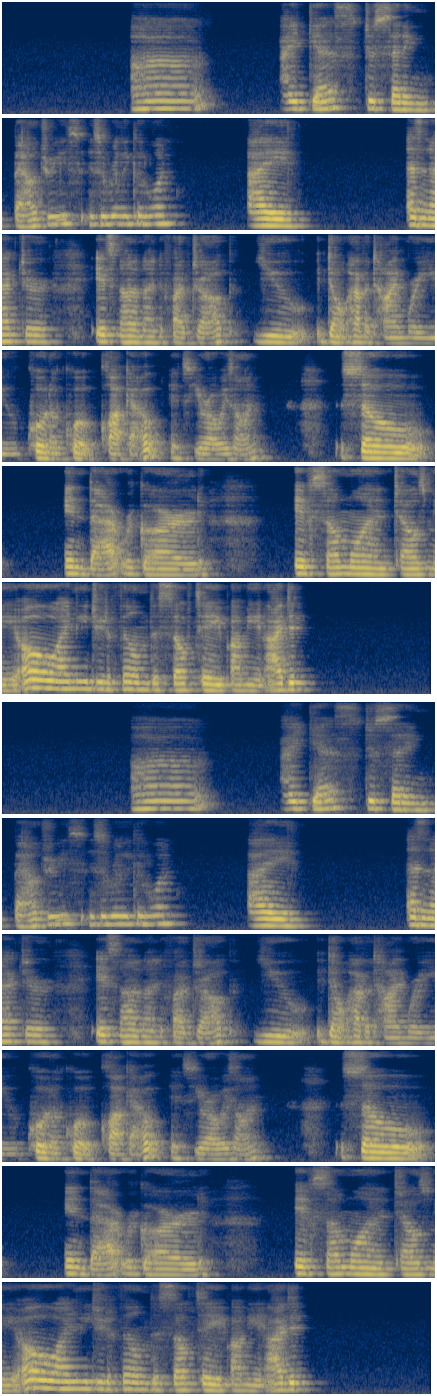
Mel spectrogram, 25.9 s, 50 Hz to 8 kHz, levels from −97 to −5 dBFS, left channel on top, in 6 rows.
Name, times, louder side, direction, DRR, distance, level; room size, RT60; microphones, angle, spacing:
voice 1, 1.3-2.0 2.8-6.0 6.8-7.3 8.4-10.9 11.2-15.6 16.4-17.2 18.0-19.7 20.3-24.6, left 2 dB, 75° left, -5 dB, 2.1 m, -24 dB
9.0 x 5.5 x 3.4 m, 0.29 s
head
